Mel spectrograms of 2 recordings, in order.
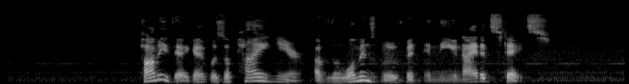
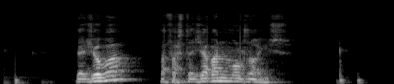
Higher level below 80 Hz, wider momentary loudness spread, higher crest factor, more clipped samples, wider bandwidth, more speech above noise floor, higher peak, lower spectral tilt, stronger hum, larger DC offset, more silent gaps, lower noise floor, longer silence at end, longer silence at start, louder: second, -72 dBFS vs -52 dBFS; second, 10 LU vs 24 LU; about the same, 24 dB vs 20 dB; neither; about the same, 11.5 kHz vs 11.5 kHz; second, 34 dB vs 42 dB; second, -8 dBFS vs -4 dBFS; second, -4 dB/octave vs -7.5 dB/octave; neither; neither; neither; about the same, -65 dBFS vs -63 dBFS; first, 0.8 s vs 0.35 s; first, 1.4 s vs 0.15 s; second, -30 LUFS vs -22 LUFS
